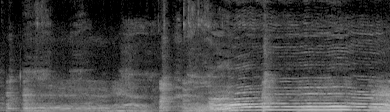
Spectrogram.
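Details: Five pet Salukis howling together in a group song, one dog starting and another leading: soft, wavering tones swell after a pause into a loud, sustained rising howl, then long steady, overlapping harmonic notes.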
